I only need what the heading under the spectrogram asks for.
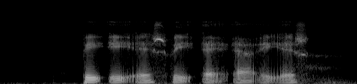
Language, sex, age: Danish, male, 64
